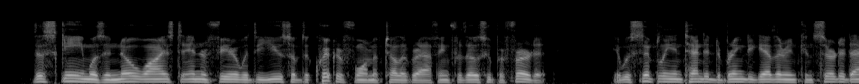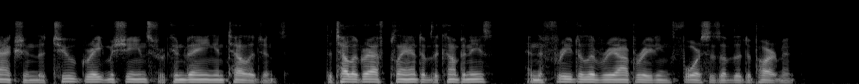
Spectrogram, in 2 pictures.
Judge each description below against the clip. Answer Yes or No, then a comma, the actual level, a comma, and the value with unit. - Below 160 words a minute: No, average, 190 wpm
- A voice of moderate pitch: No, low, 110 Hz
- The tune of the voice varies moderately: No, narrow, 2.3 semitones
